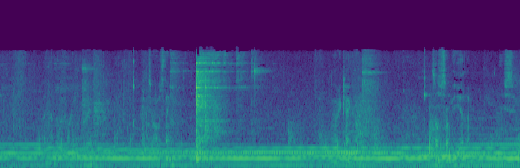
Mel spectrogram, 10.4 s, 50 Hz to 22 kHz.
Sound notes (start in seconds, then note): 0.8 murmuring; 3.9 dishes clanking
